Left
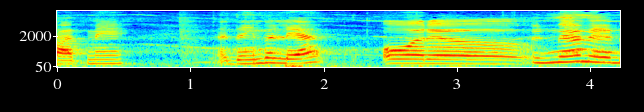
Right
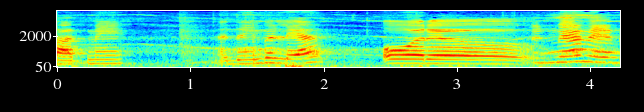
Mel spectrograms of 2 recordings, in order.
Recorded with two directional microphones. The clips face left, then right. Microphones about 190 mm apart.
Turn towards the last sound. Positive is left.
turn(degrees=40)  # may be behind; listen again after turning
